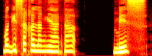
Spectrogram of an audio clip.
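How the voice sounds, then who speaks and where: A woman with a Filipino accent voicing a smooth, charming, self-assured wealthy male CEO in a story drama. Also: high voice, steady tone, measured pace, a little mellow, dry recording, pitched above the performer's own voice. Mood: flirtatious.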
